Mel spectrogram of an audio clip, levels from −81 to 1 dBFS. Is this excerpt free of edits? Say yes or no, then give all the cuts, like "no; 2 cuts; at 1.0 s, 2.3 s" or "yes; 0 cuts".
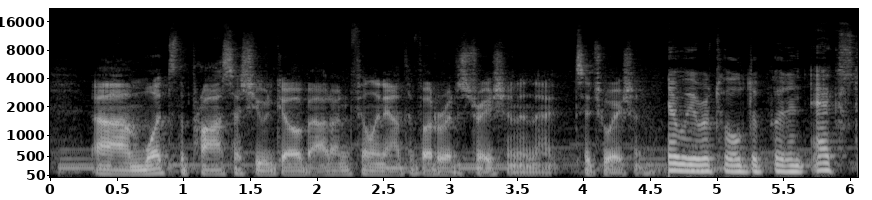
no; 1 cut; at 4.6 s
